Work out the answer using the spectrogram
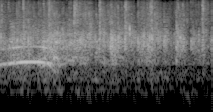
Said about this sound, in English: Your ball got a round of applause.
